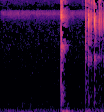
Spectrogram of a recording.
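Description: Small side cutters snipping through thin jewelry wire: one sharp click about a second in, followed by a few lighter clicks near the end.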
